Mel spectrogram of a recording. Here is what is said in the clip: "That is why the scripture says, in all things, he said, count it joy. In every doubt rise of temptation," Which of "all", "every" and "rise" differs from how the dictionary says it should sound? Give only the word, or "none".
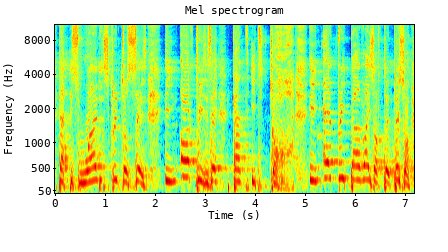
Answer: rise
